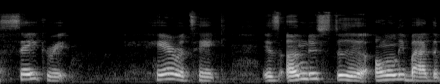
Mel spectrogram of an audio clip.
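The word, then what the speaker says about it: hieratic: is called sacred higher higher hierarchy hierarchic heroic i said that wrong h i e r a t i c while that which is called sacred heretic is understood only by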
